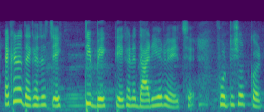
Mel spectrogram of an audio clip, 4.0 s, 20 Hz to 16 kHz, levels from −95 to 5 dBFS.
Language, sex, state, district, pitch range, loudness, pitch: Bengali, female, Tripura, West Tripura, 225-275 Hz, -14 LUFS, 250 Hz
